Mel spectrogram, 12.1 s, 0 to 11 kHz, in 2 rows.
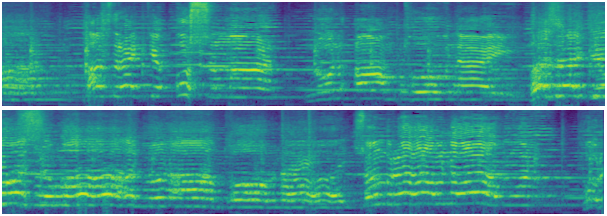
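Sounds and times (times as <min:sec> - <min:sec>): harmonium: 0:00.0 - 0:12.0
man singing: 0:00.0 - 0:12.0.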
